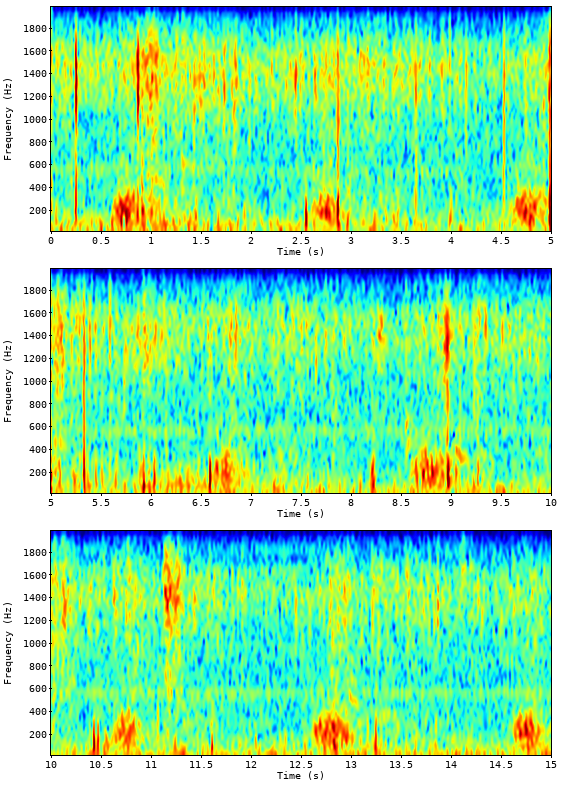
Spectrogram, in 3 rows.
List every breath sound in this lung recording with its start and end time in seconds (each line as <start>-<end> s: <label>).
0.56-1.39 s: inhalation
2.51-3.19 s: inhalation
4.50-5.36 s: inhalation
4.90-5.20 s: wheeze
6.50-7.11 s: inhalation
8.57-9.34 s: inhalation
8.93-9.30 s: wheeze
10.38-11.18 s: inhalation
12.55-13.35 s: inhalation
12.91-13.13 s: wheeze
14.55-15.00 s: inhalation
